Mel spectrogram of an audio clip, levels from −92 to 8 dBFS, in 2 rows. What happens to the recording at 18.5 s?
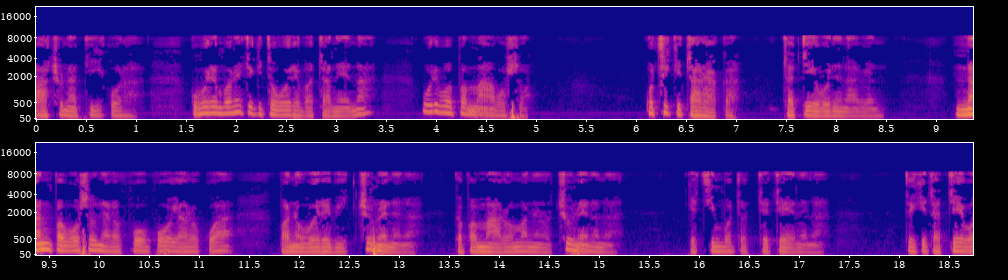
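MP3 compression damage is present at 18.5 s, as it is throughout the speech. Nothing reaches above about 8.4 kHz, a fixed treble cut-off consistent with a low-bitrate encode of around 32 kbps, which is the likely cause. With so few bits, the encoder discards weak frequency lines that flicker in and out from frame to frame, giving a plainly audible watery, swirly texture, metallic chirping on s sounds and smeared consonant onsets.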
